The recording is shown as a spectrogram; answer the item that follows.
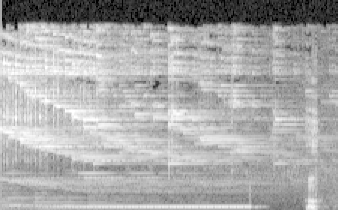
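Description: A smartphone places a video call, giving a steady electronic tone that holds for about a second and a half. It cuts off and is followed by a brief, louder blip.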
